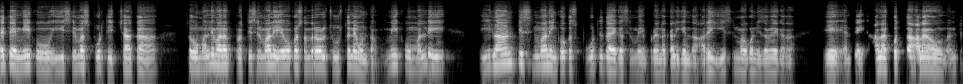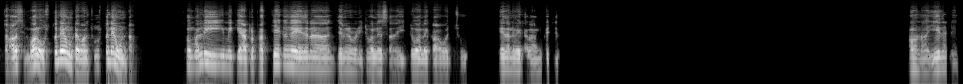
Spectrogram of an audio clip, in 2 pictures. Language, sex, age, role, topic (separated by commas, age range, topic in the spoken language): Telugu, male, 35-39, host, మీకు స్ఫూర్తినిచ్చిన సినిమా లేదా కార్యక్రమం ఏది?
